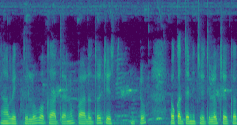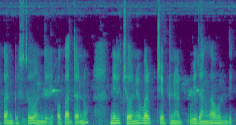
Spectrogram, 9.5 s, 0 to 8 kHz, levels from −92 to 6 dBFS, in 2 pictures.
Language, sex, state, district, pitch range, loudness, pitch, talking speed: Telugu, female, Telangana, Mahabubabad, 130-150 Hz, -19 LUFS, 140 Hz, 100 wpm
